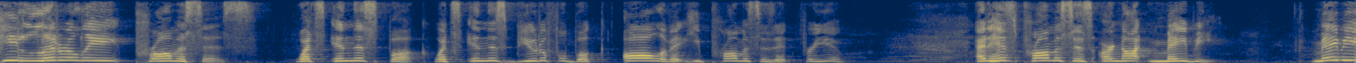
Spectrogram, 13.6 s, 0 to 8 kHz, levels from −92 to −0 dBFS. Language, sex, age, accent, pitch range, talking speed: English, female, 40-59, American, 260-335 Hz, 120 wpm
